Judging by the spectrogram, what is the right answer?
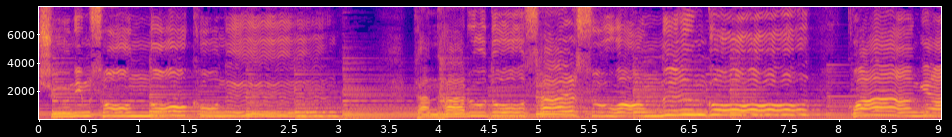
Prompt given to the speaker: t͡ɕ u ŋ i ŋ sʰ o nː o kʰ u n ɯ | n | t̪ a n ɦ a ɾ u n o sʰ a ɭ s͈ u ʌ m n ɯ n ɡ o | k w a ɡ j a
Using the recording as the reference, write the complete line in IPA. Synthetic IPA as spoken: t͡ɕ u ɲ i m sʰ o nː o kʰ o n ɯ | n | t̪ a n ɦ a ɾ u d o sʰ a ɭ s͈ u ʌ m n ɯ n ɡ o | k w a ŋ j a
